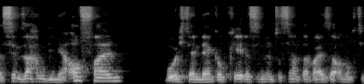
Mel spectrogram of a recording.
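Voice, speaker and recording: A man speaks with lively intonation. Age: 40s. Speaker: guest on live talk show. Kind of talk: casual chat.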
